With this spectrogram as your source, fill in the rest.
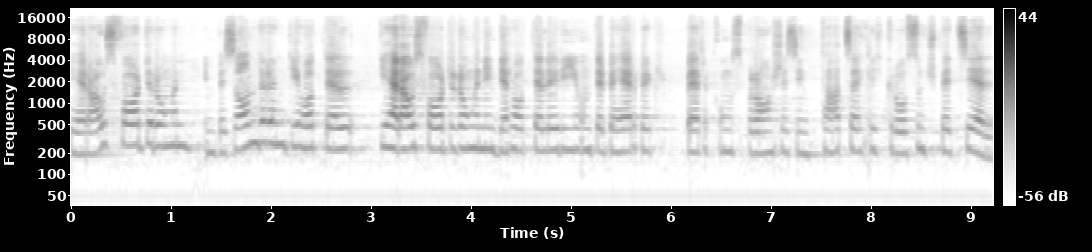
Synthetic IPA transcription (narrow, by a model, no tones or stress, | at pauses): iːhɛʁaʊsfɔdəʁʊŋənɪmbezɔndəʁən | d̥iːhɛʁaʊsfɔdəʁʊŋənɪndeːɐhotɛləʁiːʊnt̚d̥eːɐbehɛɐb | b̥ɛɾɡʊŋsb̥ʁɑ̃ːʃəzɪnttʰːaːtz̥ɛçlɪçɡ̥ʁoːsʊntʃpet͡sjɛl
